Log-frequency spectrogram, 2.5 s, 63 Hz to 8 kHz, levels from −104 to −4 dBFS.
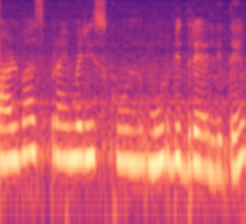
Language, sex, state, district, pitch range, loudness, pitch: Kannada, female, Karnataka, Dakshina Kannada, 235-275 Hz, -15 LUFS, 255 Hz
